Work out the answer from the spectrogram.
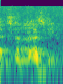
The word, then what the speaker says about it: Atanasio: I'm probably saying Atanasio because that's the English version of it. Okay, Atanasio. But I have to keep trying to tell myself to take the H out and just leave it Atanasio.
